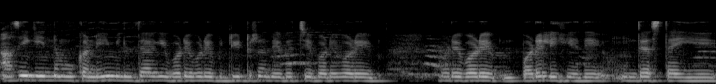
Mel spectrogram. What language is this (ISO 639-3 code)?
doi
